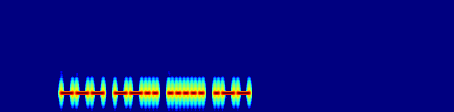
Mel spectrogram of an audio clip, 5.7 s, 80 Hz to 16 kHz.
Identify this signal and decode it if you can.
Morse code, heard as a keyed tone, about 25 wpm, 700 Hz. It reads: OZ5W
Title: DXCC-100 Call Signs - 4 Characters - Repeated 3x - 25wpm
